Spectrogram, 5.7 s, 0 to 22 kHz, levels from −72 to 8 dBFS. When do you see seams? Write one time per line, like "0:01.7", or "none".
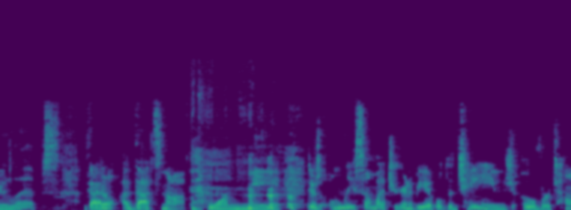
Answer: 0:03.0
